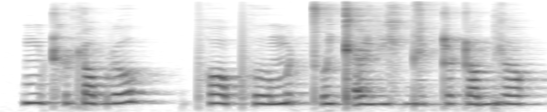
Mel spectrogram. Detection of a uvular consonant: absent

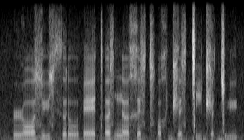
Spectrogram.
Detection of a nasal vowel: absent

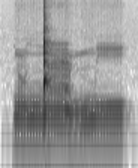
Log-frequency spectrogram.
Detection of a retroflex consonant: absent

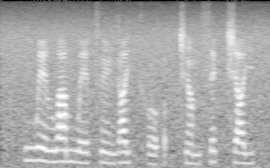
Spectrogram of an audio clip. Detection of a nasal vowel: present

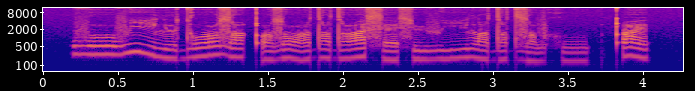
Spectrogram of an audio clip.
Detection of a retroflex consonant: absent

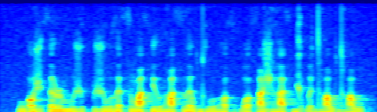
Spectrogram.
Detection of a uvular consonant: absent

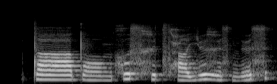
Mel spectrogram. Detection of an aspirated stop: absent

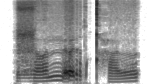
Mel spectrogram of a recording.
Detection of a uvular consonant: present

